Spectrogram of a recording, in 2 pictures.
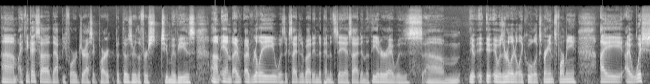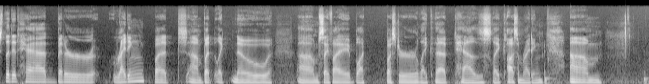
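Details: Man who identifies himself as having cluttering, with frequent word repetitions and mid-sentence self-interruptions (mazing); this stretch has repeated words and phrases and a broken-off word. Finding: cluttering.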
